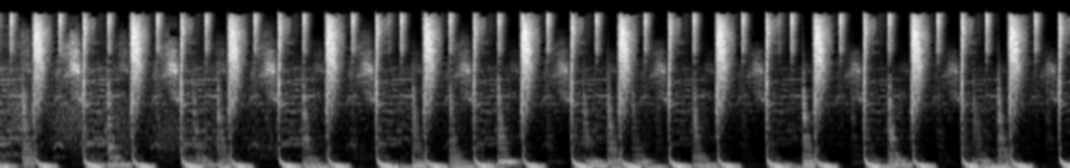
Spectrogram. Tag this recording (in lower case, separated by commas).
dance music, music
